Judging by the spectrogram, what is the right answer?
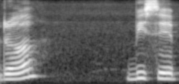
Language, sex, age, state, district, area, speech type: Nepali, female, 30-45, West Bengal, Kalimpong, rural, read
